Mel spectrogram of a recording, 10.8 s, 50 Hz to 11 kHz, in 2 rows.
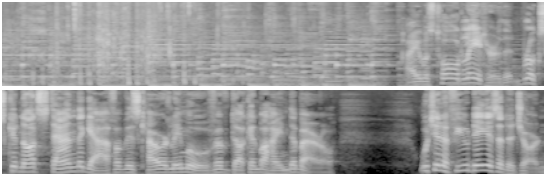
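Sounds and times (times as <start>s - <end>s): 
hoofbeats of a horse being ridden off: 0.0s - 5.6s
speech: 4.1s - 8.9s, 9.6s - 10.8s.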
